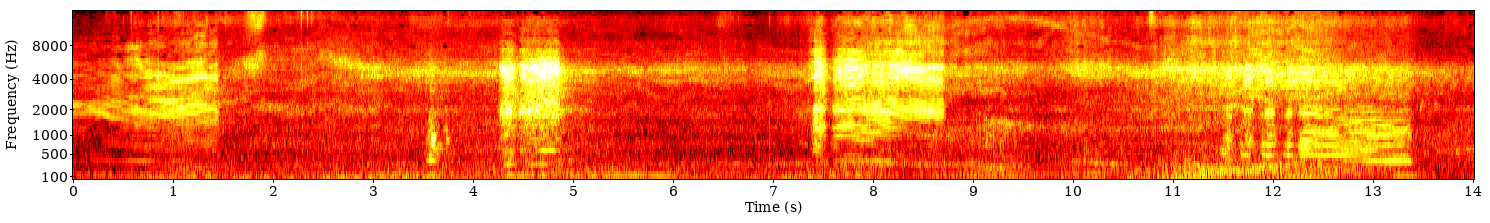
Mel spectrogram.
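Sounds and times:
truck horn toot: 0.0 - 1.7, 3.4 - 5.2, 7.3 - 8.8, 11.4 - 13.6
long horn blast: 0.0 - 1.9, 3.4 - 5.3, 7.2 - 9.0, 11.1 - 13.7
trucks driving past: 0.0 - 14.0.

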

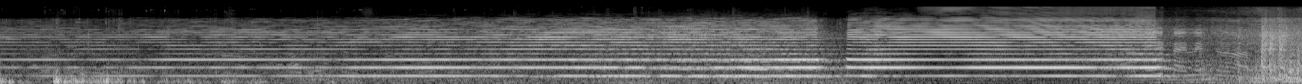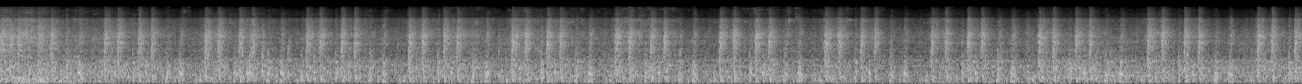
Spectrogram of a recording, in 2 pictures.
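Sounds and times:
locomotive air horn blast: 0.0 - 12.0.

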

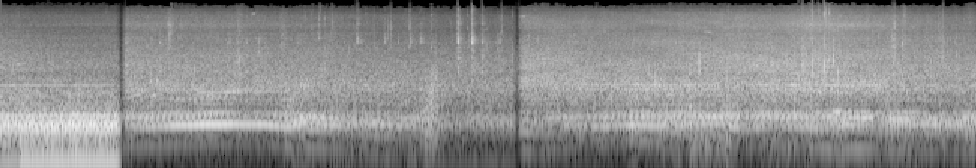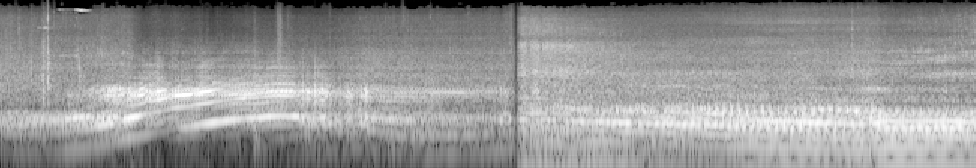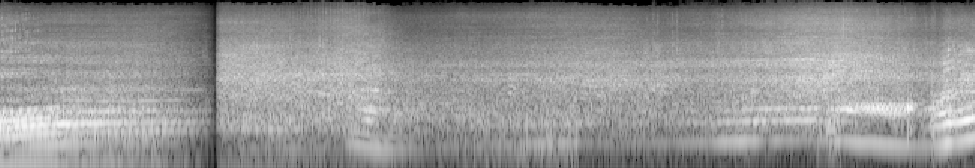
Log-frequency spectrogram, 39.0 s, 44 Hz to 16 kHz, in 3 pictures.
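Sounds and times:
car engine running loud: 19.8 - 28.9
sports car engine accelerating: 19.9 - 28.8.

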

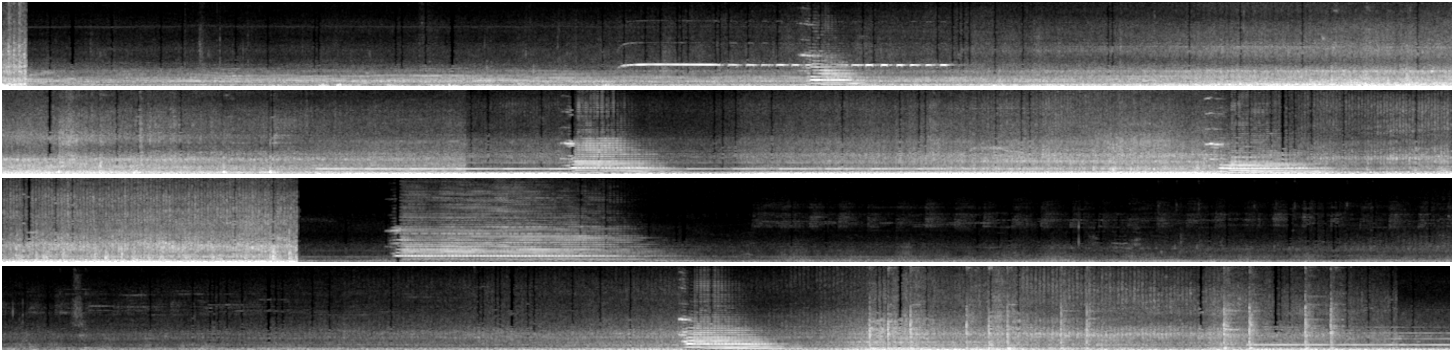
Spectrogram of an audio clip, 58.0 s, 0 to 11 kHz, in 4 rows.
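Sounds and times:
train running by: 0.0 - 57.9
locomotive air horn blasts: 5.1 - 9.7, 17.6 - 24.9, 26.5 - 28.0, 32.9 - 36.0, 50.2 - 51.6, 56.0 - 57.9
diesel engine: 39.5 - 57.9.

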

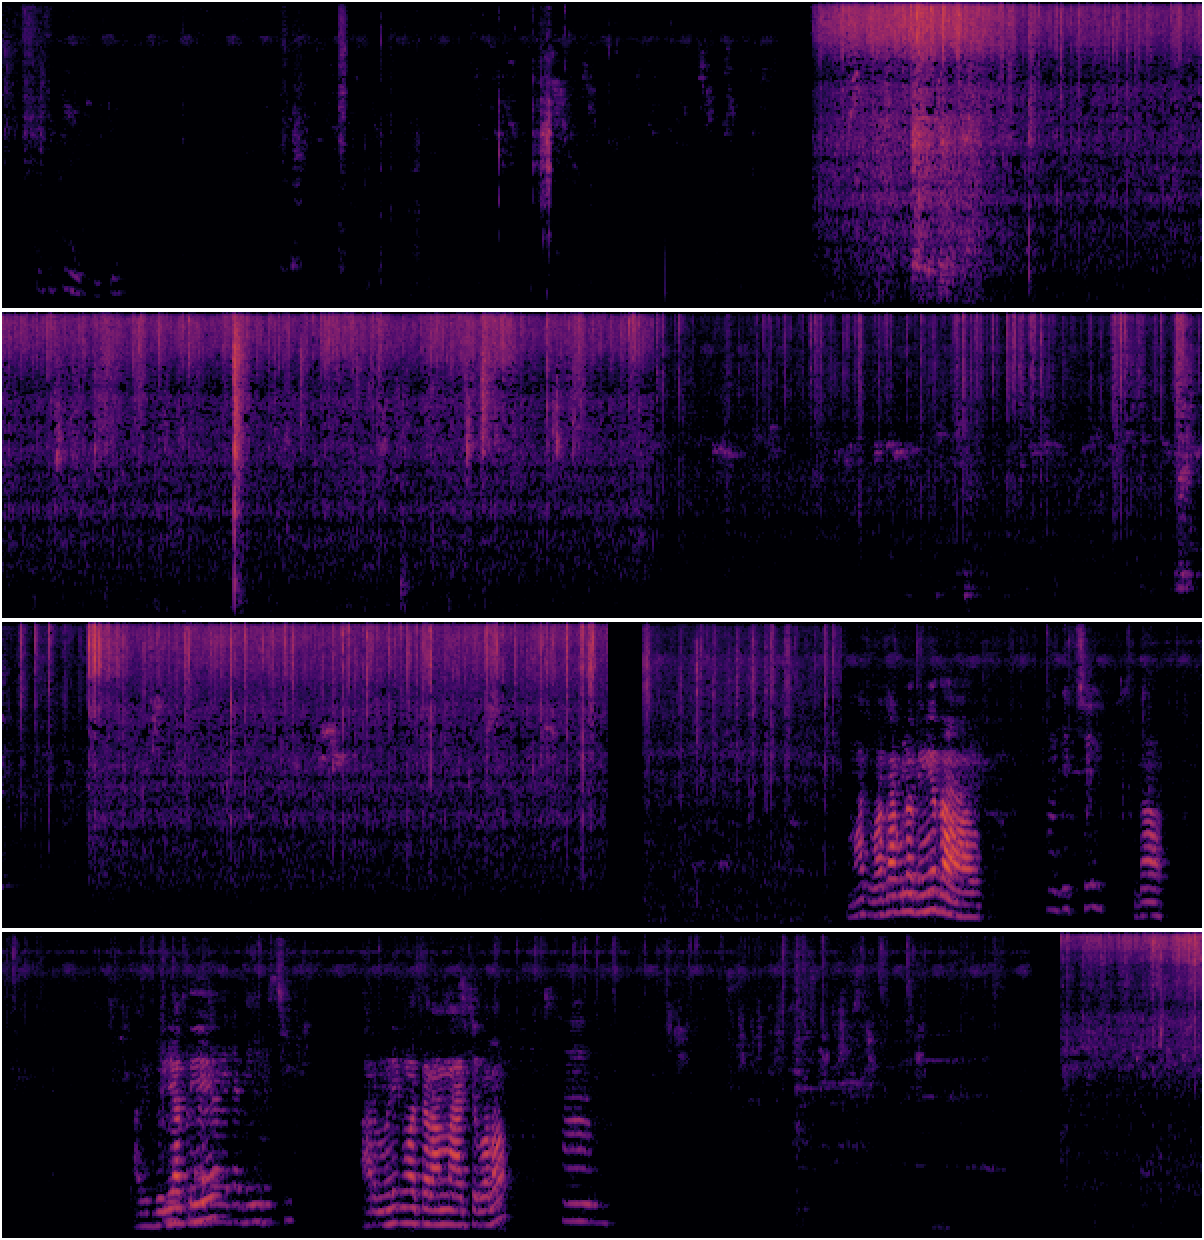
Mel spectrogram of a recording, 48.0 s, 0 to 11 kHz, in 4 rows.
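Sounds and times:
curry boiling and spitting: 8.1 - 32.5, 46.6 - 48.0.

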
